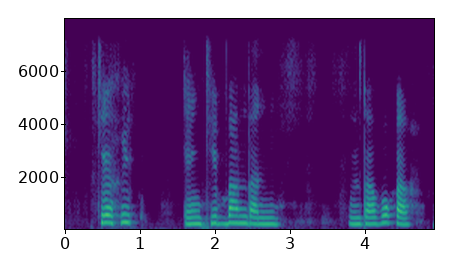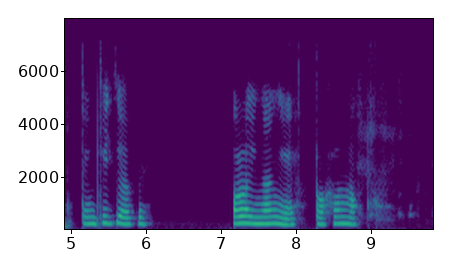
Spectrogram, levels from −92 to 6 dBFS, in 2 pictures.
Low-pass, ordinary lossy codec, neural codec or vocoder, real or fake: 7.2 kHz; none; autoencoder, 48 kHz, 32 numbers a frame, DAC-VAE, trained on Japanese speech; fake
